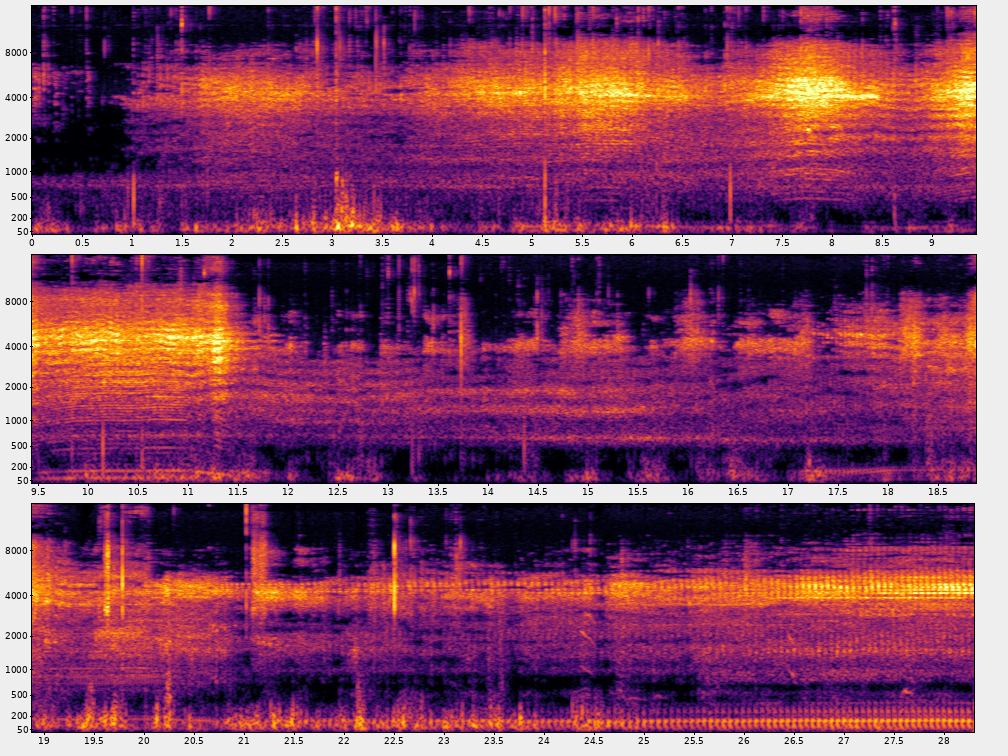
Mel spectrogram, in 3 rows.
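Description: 125cc ATV engine running out in the distance, its pitch rising and falling as the throttle is worked; in the last few seconds it runs steadily close by, at idle.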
